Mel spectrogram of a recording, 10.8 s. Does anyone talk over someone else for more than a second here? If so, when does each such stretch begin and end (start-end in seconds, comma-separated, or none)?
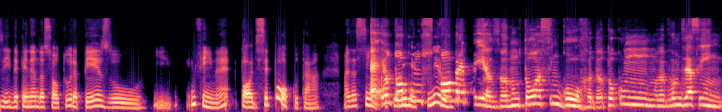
5.5-6.8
